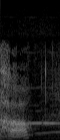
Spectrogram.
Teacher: To produce the fourth consonant Gha, you need to add both voicing and aspiration. Therefore, it is denoted by placing a dash and a dot.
